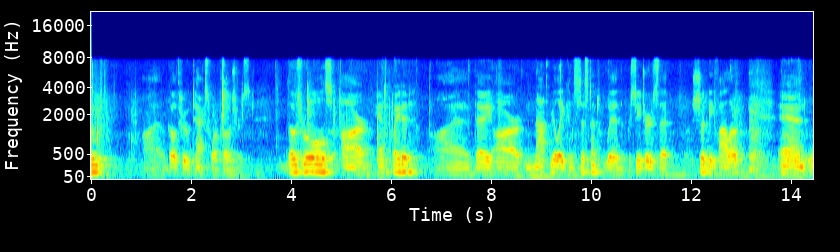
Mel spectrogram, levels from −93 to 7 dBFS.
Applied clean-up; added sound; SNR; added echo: none; none; none; none.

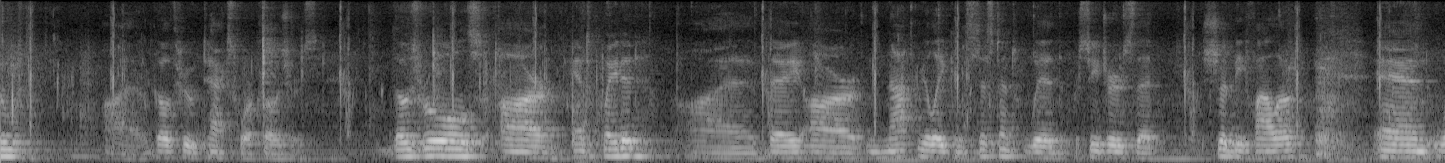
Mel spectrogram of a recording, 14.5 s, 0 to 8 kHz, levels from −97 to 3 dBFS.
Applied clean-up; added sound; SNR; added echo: none; Splash, splatter; 20 dB; reverberation time 2.5 s.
